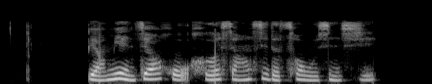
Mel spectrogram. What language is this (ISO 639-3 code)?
zho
